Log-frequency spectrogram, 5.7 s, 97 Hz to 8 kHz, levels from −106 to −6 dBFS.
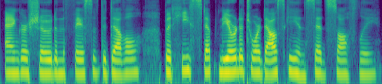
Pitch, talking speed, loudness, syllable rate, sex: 175 Hz, 180 wpm, -19 LUFS, 4.8 syllables/s, female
